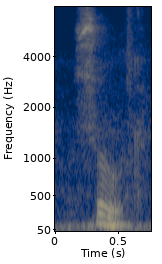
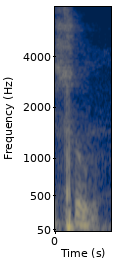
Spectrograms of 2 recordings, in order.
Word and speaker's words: soğuk: Le froid, ça se lit soğuk. En prononce, on dit soğuk.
